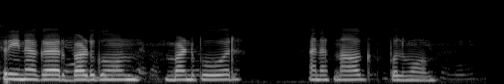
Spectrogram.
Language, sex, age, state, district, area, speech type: Kashmiri, female, 18-30, Jammu and Kashmir, Bandipora, rural, spontaneous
